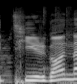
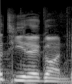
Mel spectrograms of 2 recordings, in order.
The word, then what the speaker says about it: تیرگان: به علاوه این که یه ایمیل جالب داشتیم از دوست عزیزمون مهربان منوچهری که گفته بود این وقتی میگی تیرگان نگو تیرگان، بگو تیرگان، بگو تیرگان. – به خاطر که وقت یادم به سیاهی و تیرگی میفته دلم میگیره، و درست میگه، تلفظ صحیحش تیرگانه، اگرم من گفتم تیرگان معذرت میخوام.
